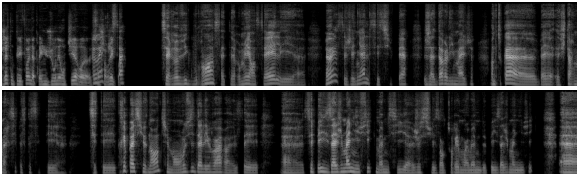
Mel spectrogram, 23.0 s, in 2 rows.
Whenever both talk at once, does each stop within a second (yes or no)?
yes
